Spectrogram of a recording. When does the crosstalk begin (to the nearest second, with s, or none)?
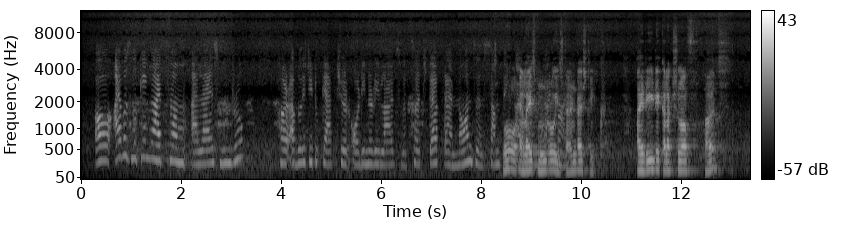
8 s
